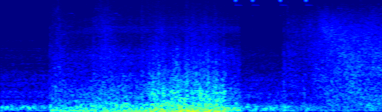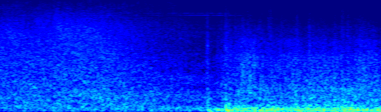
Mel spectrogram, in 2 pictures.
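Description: Artillery fire booms in the BattleTech mech combat video game, a heavy rumbling blast that swells and fades, followed by sustained roaring noise and a second surge of bursting fire, loud with no talking.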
